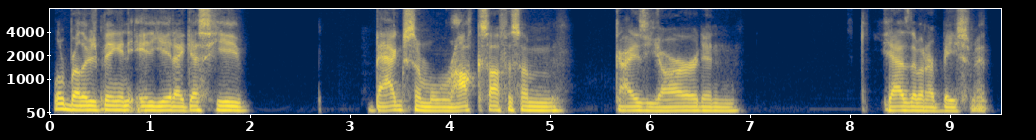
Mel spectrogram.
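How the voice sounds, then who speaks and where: A man's voice: on the low side, little pitch movement, measured pace, long pauses, no echo, lightly acted. Man as exasperated teenage big brother, dry sound. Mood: defensive. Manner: slangy, defensive, hesitant.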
